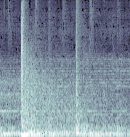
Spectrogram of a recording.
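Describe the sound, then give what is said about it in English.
A sharp gunshot rings out, followed about a second later by another and then a fainter third, each a sudden crack over a constant low rumble. No one speaks. “Hilda describes hearing one gunshot and then two”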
